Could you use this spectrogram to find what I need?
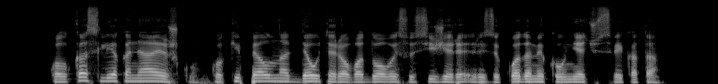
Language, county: Lithuanian, Šiauliai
